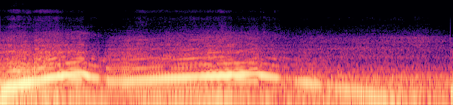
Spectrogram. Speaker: Listen to this beautiful VTEC crossover.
